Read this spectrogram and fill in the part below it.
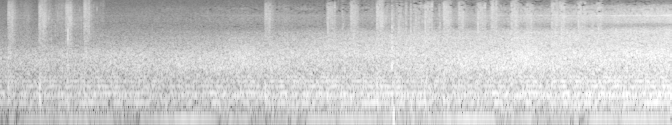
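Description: Footsteps tread quickly through grass.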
